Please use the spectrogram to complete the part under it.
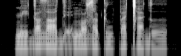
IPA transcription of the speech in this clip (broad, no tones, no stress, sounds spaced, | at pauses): ɳ e ɡ ɯ ðˤ a d ɛ̰ n o zˤ e ʈ u p a ǀ a ɡ ɤ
